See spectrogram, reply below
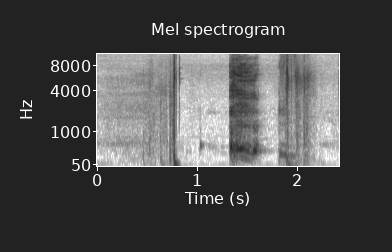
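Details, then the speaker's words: Child playing Minecraft gives a few short, harsh coughs in quick succession in a quiet room, then apologizes for coughing. Cough. "armură scuzați că am tușit am făcut patul num chestul"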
